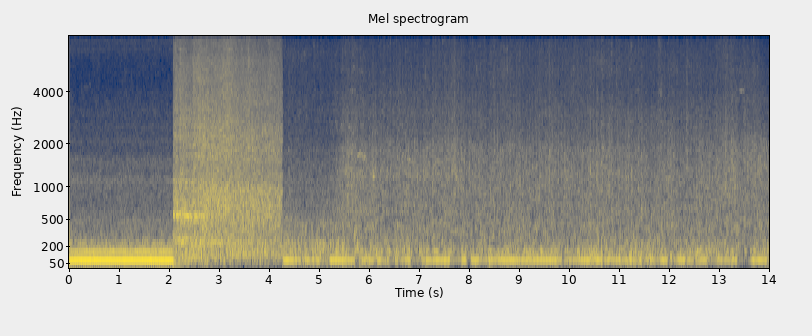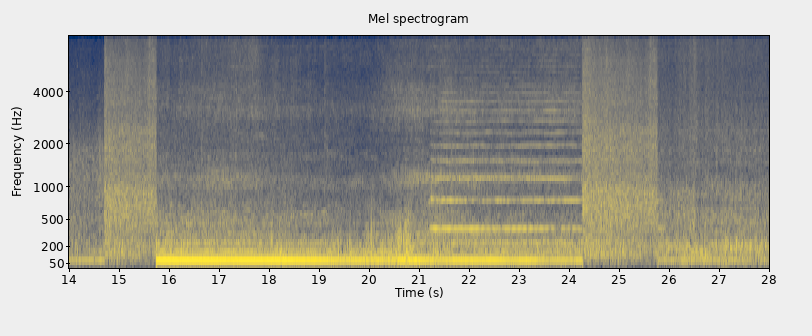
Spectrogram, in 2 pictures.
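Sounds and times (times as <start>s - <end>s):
train rumbling: 2.0s - 28.0s
locomotive horn: 2.1s - 3.3s, 19.6s - 24.4s.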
